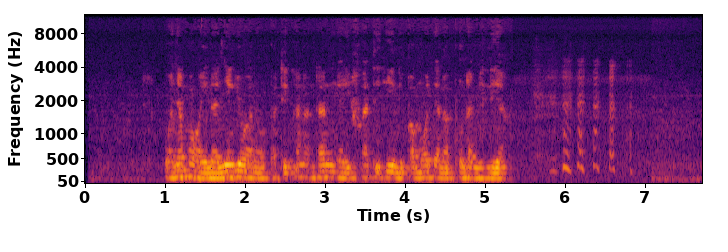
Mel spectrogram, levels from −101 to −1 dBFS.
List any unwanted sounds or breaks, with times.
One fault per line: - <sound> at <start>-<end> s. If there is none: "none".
- laugh at 5.6-6.9 s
